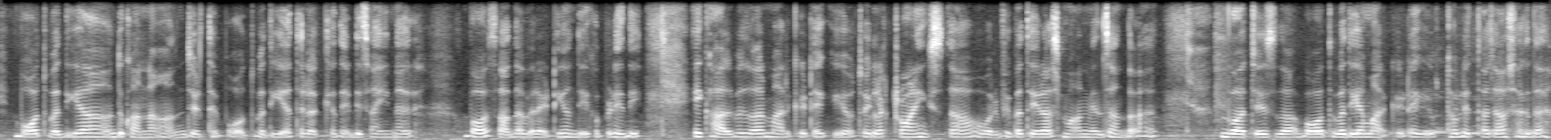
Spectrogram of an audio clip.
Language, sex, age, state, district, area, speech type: Punjabi, female, 30-45, Punjab, Amritsar, urban, spontaneous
